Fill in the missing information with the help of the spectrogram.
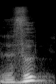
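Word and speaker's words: ו: sa valeur lorsqu'on écrit c'est tout en haut lorsqu'on écrit ça donne ve voilà on voit bien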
